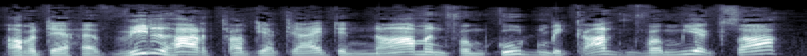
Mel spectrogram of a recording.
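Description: A man's voice: a little high, expressive, brisk, a bit bright, no room sound, muffled recording. An older man with a Bavarian accent playing an easygoing, homely master carpenter in a children's radio play, placating and a little hesitant.

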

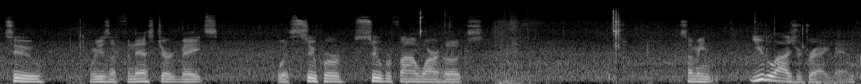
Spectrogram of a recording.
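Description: Young male outdoor vlogger, average pitch, laid-back slangy chat, noticeable water noise on the recording. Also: unhurried, long pauses. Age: young adult. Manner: informal, slangy bro talk. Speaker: fishing vlogger. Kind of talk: casual vlog chat to camera. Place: outdoors beside a creek.

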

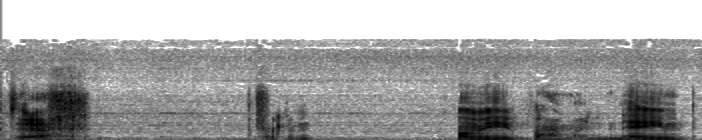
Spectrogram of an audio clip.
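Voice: mid-range voice, completely flat delivery, takes it slowly, gravelly, faint music behind. A let's player reading visual novel text aloud in an informal way, stumbling over words and dropping in casual asides.

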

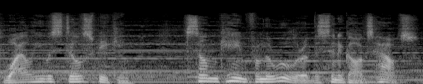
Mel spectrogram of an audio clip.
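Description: A man narrating a dramatized audio Bible in a solemn, deliberate storytelling manner. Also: mid-range voice, animated, loud music behind the voice.

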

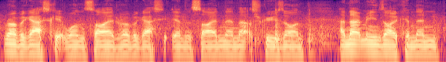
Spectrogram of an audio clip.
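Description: Man, thirties, bunged up with a cold, lowish voice, faint rain behind. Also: quick pace. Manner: relaxed, explains step by step while working. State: stuffy nose from a cold. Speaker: DIY vlogger. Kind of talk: casual how-to walkthrough. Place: outdoors under a shelter in the rain. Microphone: lapel mic. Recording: light rain noise behind.

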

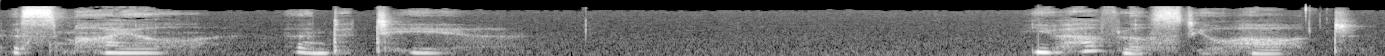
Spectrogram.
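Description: An actress playing a gracious, teasing and wistful Empress in a radio drama, speaking softly and often close to a whisper, in a gentle, measured way. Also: female voice, high voice. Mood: tender, wistful. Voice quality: soft, breathy, often near whisper. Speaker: actor.

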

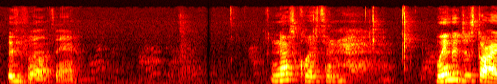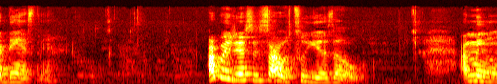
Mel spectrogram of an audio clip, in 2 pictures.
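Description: A woman's voice: mid-range voice, slight background noise. Chatty eighteen-year-old woman vlogger. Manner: chatty, slangy, animated with hand gestures. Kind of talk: casual Q&A chat. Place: small room at home, indoors.

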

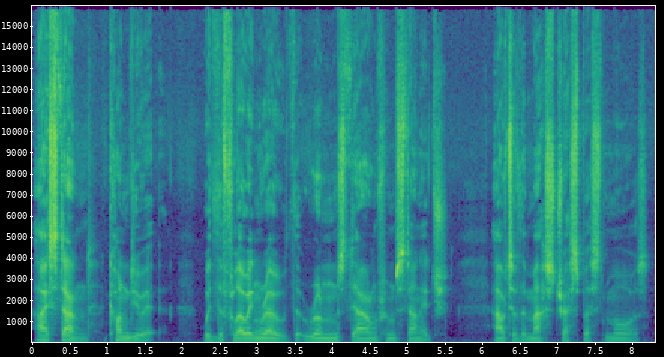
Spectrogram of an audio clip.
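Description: A man reading his own poems in a measured, deliberate way, pausing between phrases. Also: low-pitched, fairly even intonation. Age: 50s. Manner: deliberate, pausing between short phrases, voice dropping at line ends. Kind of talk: slow, measured poetry reading. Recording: soft music underneath.

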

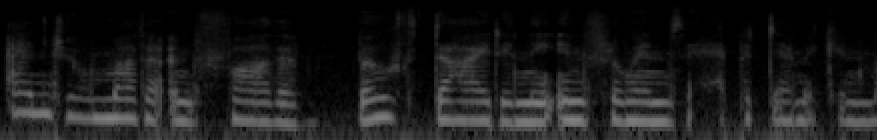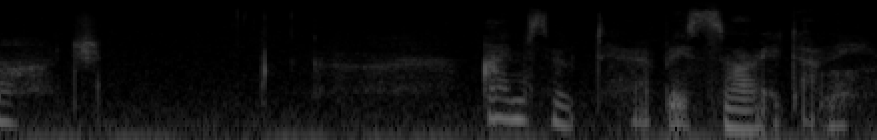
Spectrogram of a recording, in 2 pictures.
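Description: An actress playing a tender, teasing young English volunteer nurse in a radio drama, poised and brisk. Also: female voice, mid-range voice, steady tone, lightly acted. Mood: gentle, sorrowful. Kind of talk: 1980 radio drama acting.

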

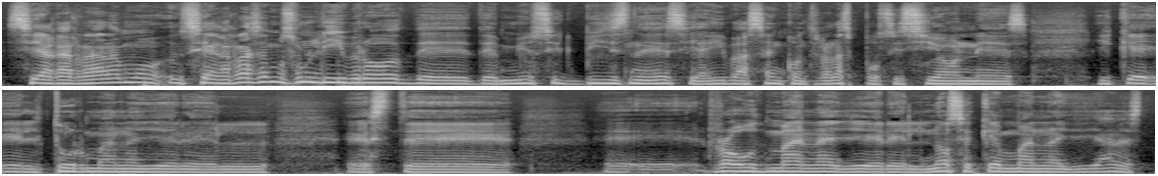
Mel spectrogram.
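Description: A middle-aged man with a Mexican accent talks at an ordinary pitch, explaining things at length and filling gaps with fillers and restarts. He speaks into a studio mic in a small podcast studio. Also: fairly even intonation, moderate pace, warm tone. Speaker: band manager, podcast guest. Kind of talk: casual interview talk. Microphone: studio mic on a boom arm.

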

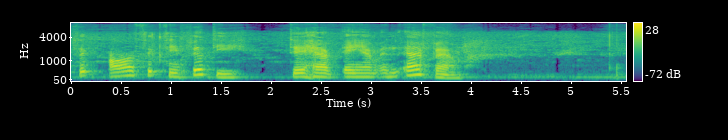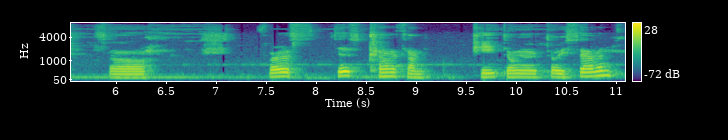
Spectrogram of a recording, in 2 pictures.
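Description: A man giving an unscripted showcase of his collection in halting, fragmented phrases, recorded on a handheld camera in a room. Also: on the high side. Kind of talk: unscripted product showcase vlog. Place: small room by a window. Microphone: handheld camera, speaker off screen. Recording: background noise, homemade handheld camera audio.

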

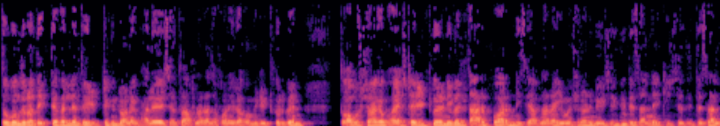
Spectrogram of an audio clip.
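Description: A man's voice: medium pitch, fairly even intonation, racing, mellow, slight background noise. A man hosting a casual step-by-step app tutorial, with repetitive, instructional phrasing. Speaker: tutorial host.

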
